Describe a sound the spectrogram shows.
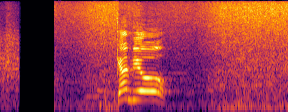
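A man shouts out briefly.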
